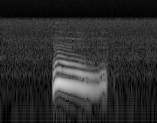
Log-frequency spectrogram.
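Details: Single deep, steady hoot of a Eurasian eagle-owl during a duet, the male at its nest in the Eifel on a December evening; the note holds level for about half a second, falling slightly, in quiet surroundings.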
